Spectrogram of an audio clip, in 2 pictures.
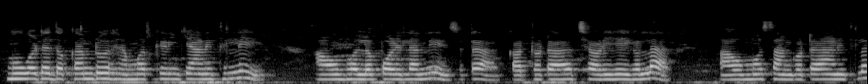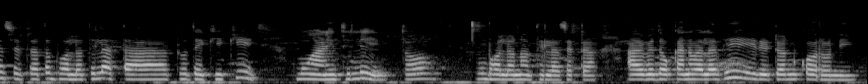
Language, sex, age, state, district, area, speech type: Odia, female, 18-30, Odisha, Sundergarh, urban, spontaneous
